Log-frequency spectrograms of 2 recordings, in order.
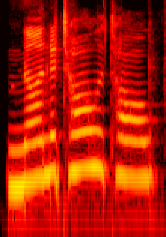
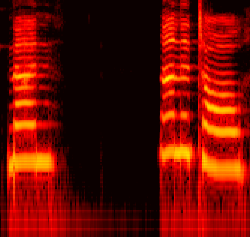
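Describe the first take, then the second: First: Said in the usual way. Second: High, slow, stretched-out None at all; drawn-out teasing. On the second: Real, not acted.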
